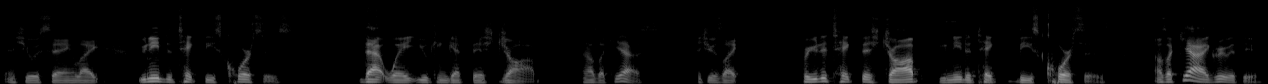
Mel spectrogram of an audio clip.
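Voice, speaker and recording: Lower-voiced man telling animated stories. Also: fairly quick, no room sound, studio quality. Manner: animated storyteller, gets riled up. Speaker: radio chat show co-host. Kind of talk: casual chat.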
